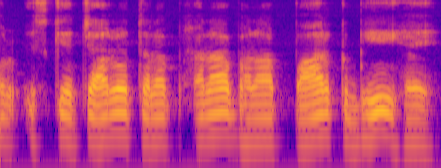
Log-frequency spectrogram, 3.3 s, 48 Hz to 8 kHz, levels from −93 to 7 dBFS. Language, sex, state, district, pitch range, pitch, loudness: Hindi, male, Uttar Pradesh, Lucknow, 115-130 Hz, 115 Hz, -16 LUFS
